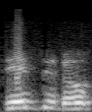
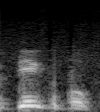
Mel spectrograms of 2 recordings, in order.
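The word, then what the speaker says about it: Digable: Is it digital planet? Or diggable plant. Diggable. I was saying it wrong. Diggable. So they were laughing at me because they said, "Daddy, it's digital plant." I was like, "That is diggable."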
